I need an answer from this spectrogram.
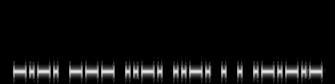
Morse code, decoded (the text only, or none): COFFEE.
